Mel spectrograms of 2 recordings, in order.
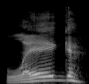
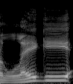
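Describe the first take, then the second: First: "Legge" as one syllable, silent final e; hesitant pronunciation. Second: "Legge" as two syllables, ending in "ee"; alternative pronunciation. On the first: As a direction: say "Legge" to rhyme with "leg". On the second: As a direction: say "Legge" to rhyme with "leggy". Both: Shown as a demonstration. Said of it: "not knowing how to pronounce that man's name".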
